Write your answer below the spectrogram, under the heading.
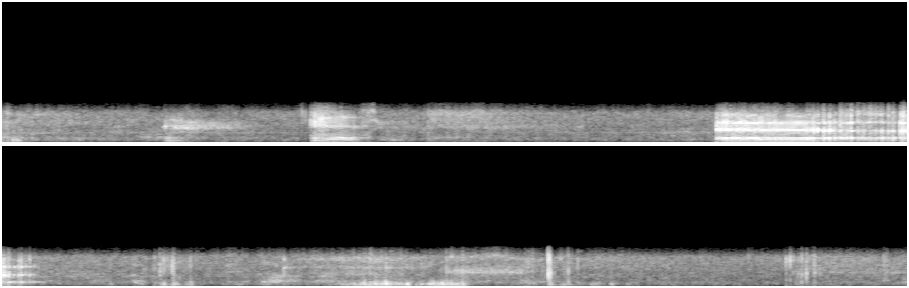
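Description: A loud, drawn-out belch lasting about a second stands out among quieter mouth sounds and brief noises: burping.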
